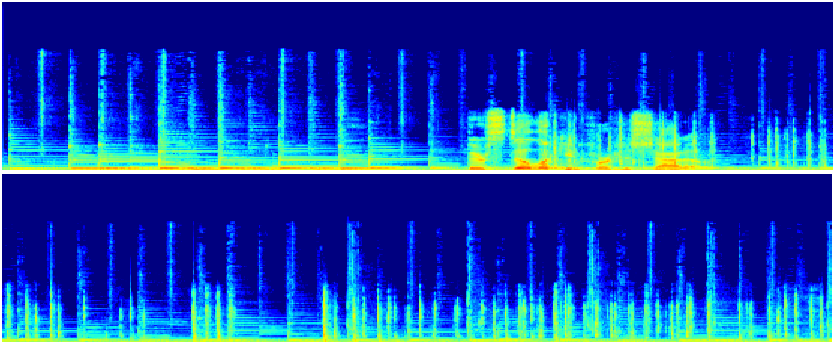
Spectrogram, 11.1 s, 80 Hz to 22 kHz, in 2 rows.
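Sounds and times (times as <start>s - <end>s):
background music: 0.0s - 11.0s
keyboard typing: 3.6s - 11.0s.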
